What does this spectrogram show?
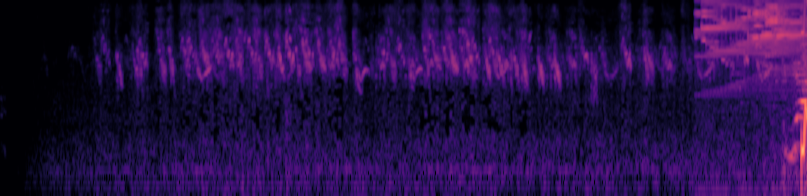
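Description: Small songbirds chirping in many quick, short calls, starting about a second in after a moment of silence. Near the end a sudden, louder sound cuts in over them.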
